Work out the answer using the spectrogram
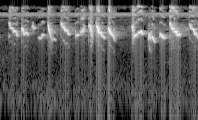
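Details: Lemon-bellied white-eye, pleci lombok, singing a varied song with imitated phrases of other songbirds: rapid high chirps and short whistled slurs in quick bursts, a brief pause, then more notes; a steady high tone runs throughout.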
